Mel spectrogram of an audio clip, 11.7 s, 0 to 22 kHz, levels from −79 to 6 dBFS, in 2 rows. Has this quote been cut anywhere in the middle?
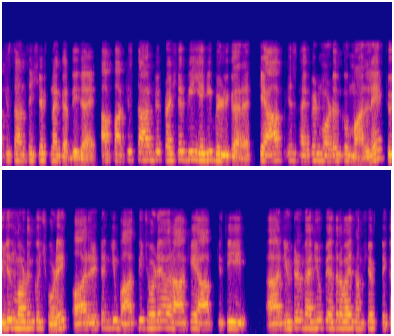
no; 0 cuts

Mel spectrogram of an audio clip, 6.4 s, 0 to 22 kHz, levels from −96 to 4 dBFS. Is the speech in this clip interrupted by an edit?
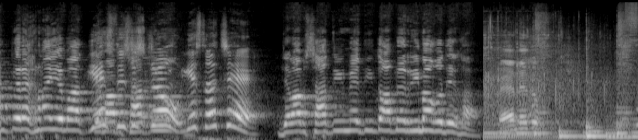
yes; 1 cut; at 4.8 s

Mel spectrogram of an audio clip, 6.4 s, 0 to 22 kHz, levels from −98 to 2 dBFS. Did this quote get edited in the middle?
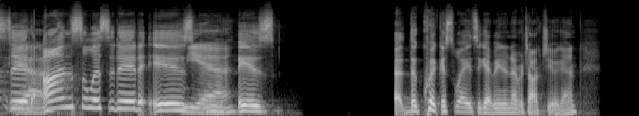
no; 0 cuts

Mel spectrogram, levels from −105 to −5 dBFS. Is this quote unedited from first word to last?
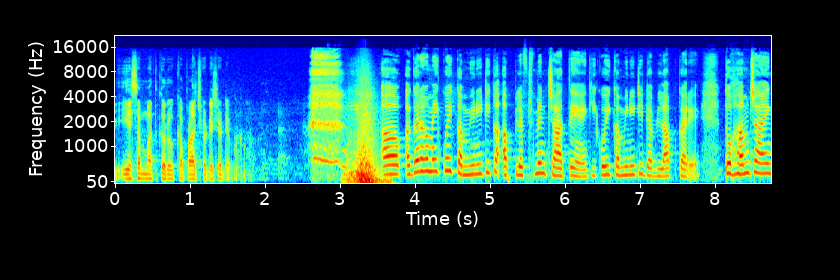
no; 1 cut; at 3.3 s

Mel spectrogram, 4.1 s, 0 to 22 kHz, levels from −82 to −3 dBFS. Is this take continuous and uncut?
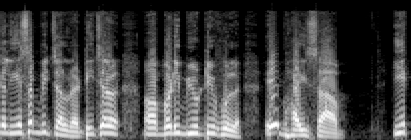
yes; 0 cuts

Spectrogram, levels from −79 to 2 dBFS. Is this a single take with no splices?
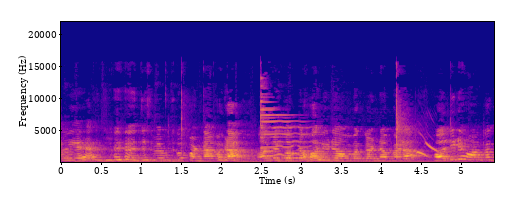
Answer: yes; 0 cuts

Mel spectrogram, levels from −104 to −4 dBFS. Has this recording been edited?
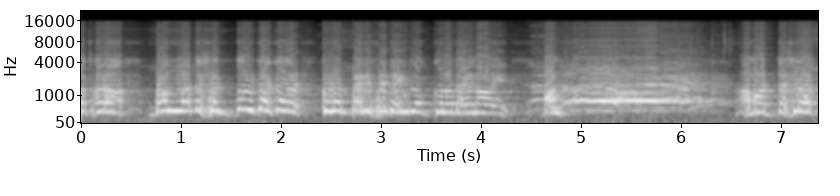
no; 0 cuts

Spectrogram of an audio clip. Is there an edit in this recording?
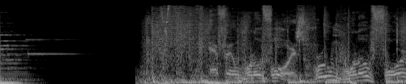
yes; 1 cut; at 1.4 s

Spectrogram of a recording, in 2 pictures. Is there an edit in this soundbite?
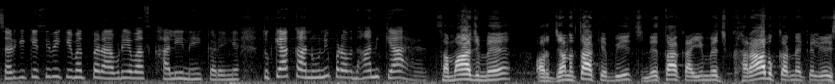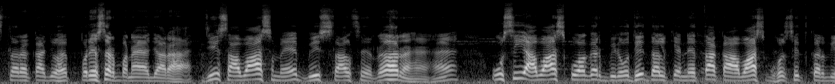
yes; 2 cuts; at 4.2 s, 10.3 s

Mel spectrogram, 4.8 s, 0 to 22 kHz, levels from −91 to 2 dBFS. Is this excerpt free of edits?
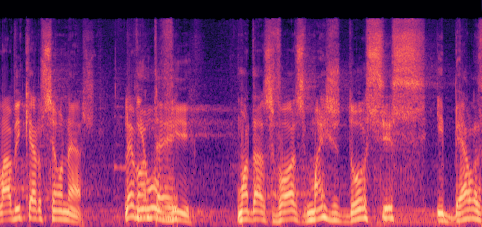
no; 1 cut; at 1.0 s

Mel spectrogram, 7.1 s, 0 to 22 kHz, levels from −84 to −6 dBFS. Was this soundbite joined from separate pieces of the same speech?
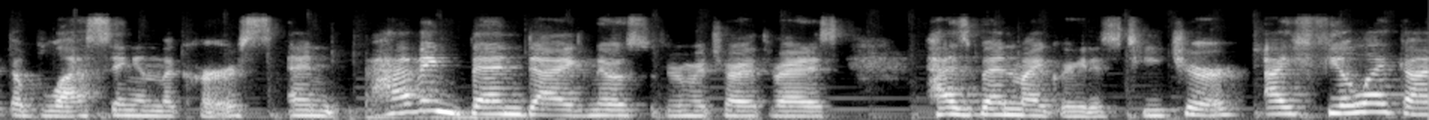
yes; 2 cuts; at 1.8 s, 6.3 s

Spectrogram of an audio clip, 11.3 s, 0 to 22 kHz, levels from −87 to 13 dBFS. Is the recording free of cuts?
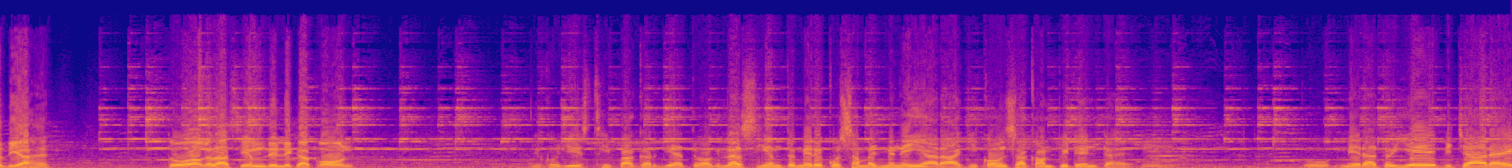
yes; 0 cuts

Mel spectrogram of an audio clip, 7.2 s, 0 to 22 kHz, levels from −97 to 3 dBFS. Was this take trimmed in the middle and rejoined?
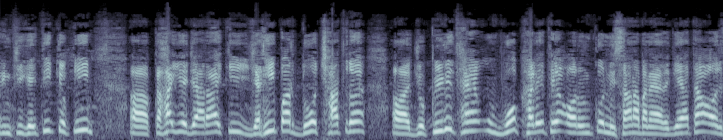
no; 0 cuts

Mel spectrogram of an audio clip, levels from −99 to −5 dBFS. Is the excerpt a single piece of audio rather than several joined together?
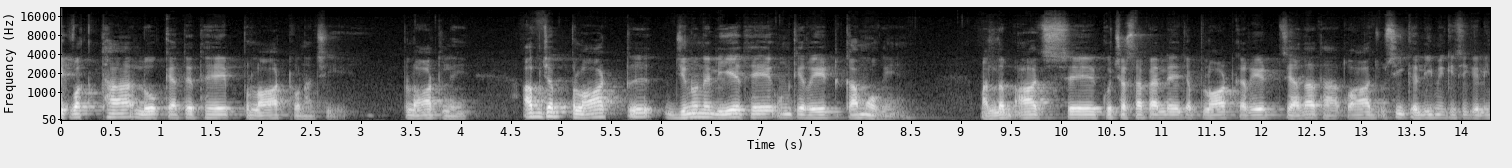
yes; 0 cuts

